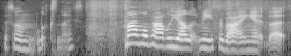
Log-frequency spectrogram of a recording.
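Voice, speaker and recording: Woman vlogger, under the weather: congested nose, sore throat, slightly high voice, unhurried casual delivery. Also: animated, slight background noise, poor audio. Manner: rambling, soft-hearted talk to pets and objects. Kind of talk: casual chat to camera, sick day vlog. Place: at home in a bedroom.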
